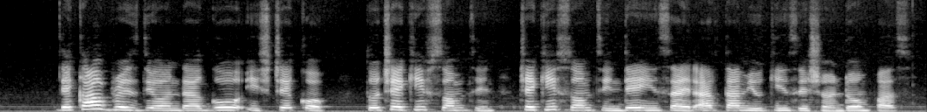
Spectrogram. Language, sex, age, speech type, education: Nigerian Pidgin, female, 15-29, spontaneous, secondary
